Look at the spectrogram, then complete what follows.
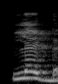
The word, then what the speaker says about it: lead: அதாவது நீங்கள் வந்து அந்த இடத்துல அது வந்து துத்தநாகம்ங்கிற ஒரு மெட்டீரியலாக வந்துச்சுன்னா you need to pronounce it அஸ் லெட்.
